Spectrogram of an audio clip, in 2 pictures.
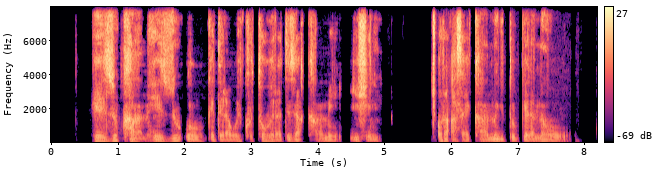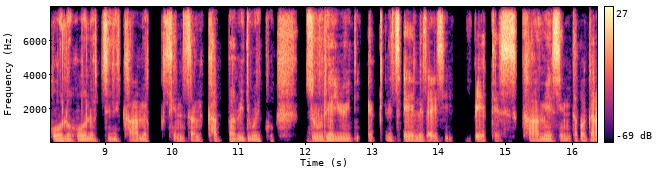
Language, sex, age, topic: Gamo, male, 25-35, government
